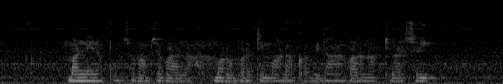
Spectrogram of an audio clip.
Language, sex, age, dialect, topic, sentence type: Kannada, male, 25-30, Dharwad Kannada, agriculture, question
